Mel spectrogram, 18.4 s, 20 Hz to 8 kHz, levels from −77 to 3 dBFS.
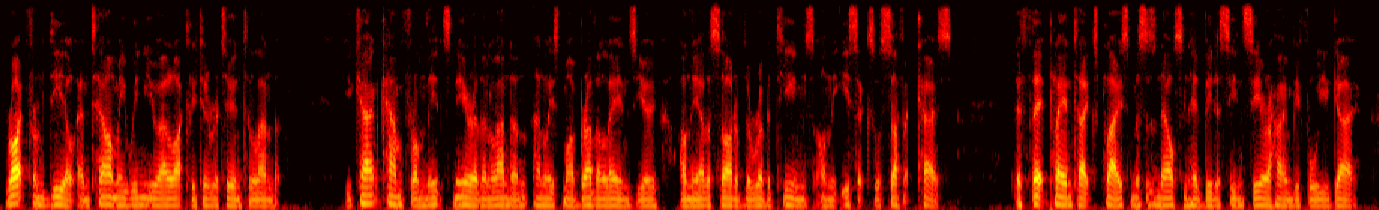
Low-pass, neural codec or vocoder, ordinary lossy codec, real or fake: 7.2 kHz; codec, 16 kHz, 16 kbps, FunCodec, trained on LibriTTS, 50 frames a second; Opus, 24 kbps; fake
